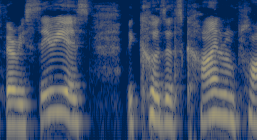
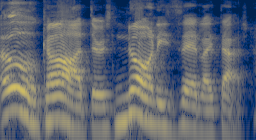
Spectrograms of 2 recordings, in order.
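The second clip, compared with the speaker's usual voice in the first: loud exasperated outburst; 2 semitones higher, 11 dB louder than usual. Real, not acted. Streamer reacting to a clip, loud and exasperated. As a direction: exclaim it loudly in exasperation.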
